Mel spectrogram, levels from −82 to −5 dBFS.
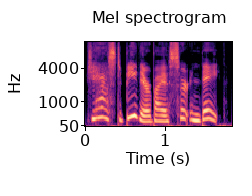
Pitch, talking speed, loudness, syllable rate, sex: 295 Hz, 295 wpm, -15 LUFS, 7.0 syllables/s, female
